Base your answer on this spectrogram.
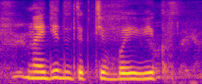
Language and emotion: Russian, neutral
